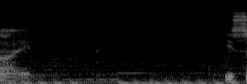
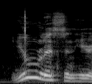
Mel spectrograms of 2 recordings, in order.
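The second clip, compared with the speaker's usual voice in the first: scolding nurse; 7 semitones higher, 7 dB louder than usual. Acted.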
